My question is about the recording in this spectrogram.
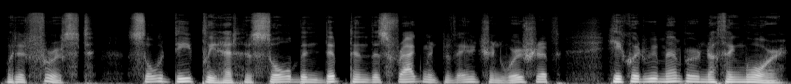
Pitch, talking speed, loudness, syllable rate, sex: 110 Hz, 160 wpm, -18 LUFS, 4.2 syllables/s, male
